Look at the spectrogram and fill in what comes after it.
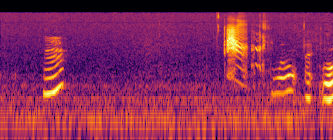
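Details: A pet cat at home, described as talking and destroying belongings: a short rising meow, then after a pause a woman's voice speaking, followed by further brief wavering meows and chirps mixed with her talk.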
